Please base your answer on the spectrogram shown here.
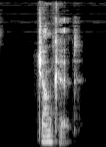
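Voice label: "junket", Australian English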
